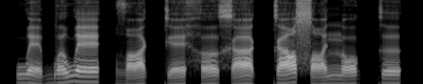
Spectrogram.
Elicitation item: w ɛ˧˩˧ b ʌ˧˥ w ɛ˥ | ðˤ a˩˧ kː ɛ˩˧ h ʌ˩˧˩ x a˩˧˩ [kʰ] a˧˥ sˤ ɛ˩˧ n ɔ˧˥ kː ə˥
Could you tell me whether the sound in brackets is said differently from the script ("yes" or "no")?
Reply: yes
